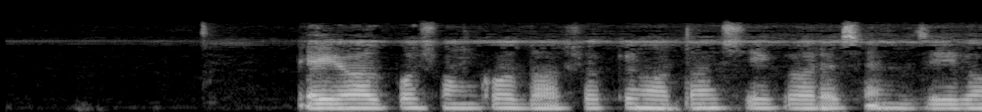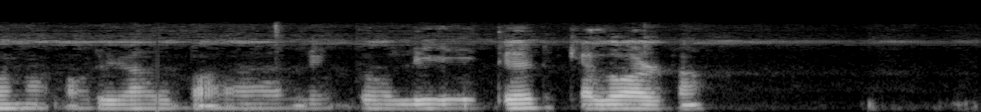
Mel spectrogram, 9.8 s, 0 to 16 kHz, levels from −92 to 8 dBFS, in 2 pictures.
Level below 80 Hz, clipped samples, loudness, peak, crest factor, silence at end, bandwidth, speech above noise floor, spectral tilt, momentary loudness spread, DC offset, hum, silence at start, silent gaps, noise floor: -60 dBFS; under 0.1%; -23 LUFS; -4 dBFS; 20 dB; 0.55 s; 7.6 kHz; 44 dB; -6 dB/octave; 12 LU; under 0.1%; none; 1.5 s; none; -67 dBFS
